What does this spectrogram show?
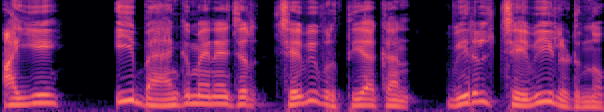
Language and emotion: Malayalam, disgusted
